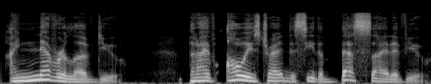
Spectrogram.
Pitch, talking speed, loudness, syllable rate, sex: 140 Hz, 225 wpm, -19 LUFS, 5.4 syllables/s, male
